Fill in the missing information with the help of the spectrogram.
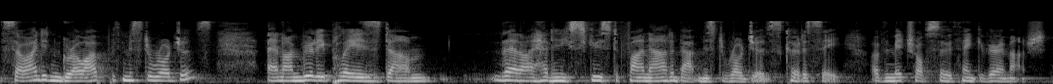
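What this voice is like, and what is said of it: Australian accent. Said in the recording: “I'm Australian, as some of you probably picked up by my accent.”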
